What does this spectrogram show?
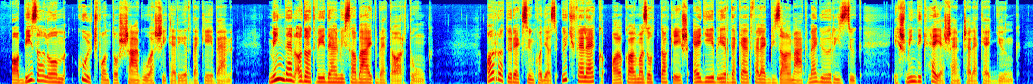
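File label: Hungarian, female, corporate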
